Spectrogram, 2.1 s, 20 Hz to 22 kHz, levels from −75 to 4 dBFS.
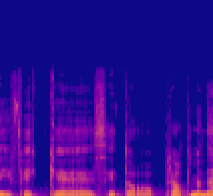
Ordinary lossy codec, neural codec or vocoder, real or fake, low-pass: none; none; real; 14.4 kHz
